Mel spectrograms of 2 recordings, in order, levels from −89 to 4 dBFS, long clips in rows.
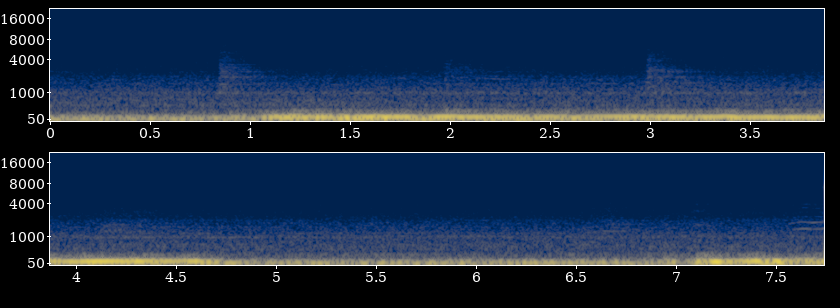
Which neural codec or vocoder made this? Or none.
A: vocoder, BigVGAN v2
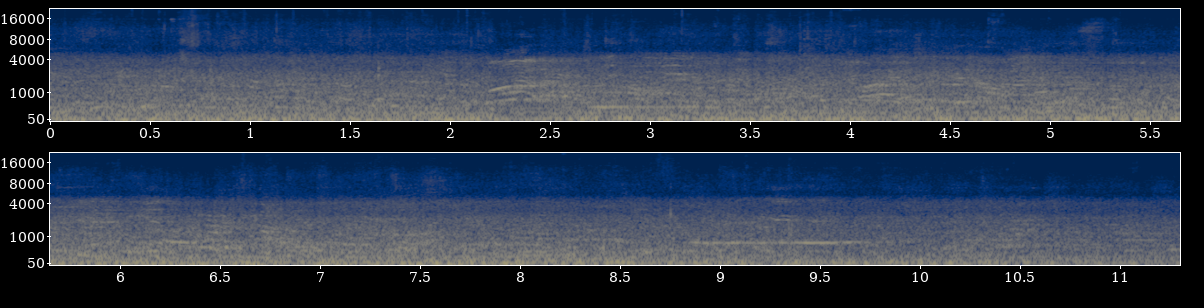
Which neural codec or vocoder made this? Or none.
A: vocoder, BigVGAN v2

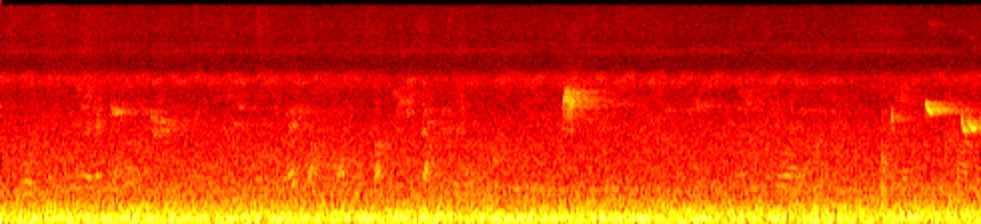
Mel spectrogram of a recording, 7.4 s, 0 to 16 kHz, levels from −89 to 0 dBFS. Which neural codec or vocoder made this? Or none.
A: none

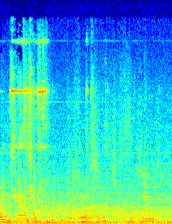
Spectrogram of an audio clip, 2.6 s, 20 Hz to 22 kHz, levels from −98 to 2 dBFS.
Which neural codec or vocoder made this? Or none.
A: none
